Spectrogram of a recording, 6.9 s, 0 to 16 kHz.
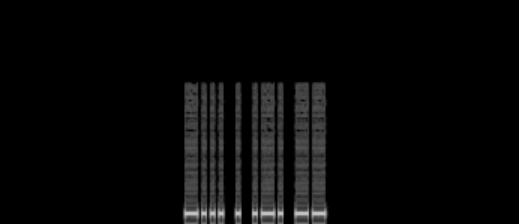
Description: Morse code, heard as a keyed tone, about 21 wpm, 800 Hz. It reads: BERM
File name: Alphabetical / Alphabetical mp3s / Bs @20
